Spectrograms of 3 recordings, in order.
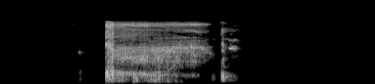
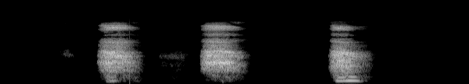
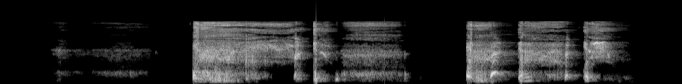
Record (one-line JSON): {"cough_length": "3.8 s", "cough_amplitude": 30491, "cough_signal_mean_std_ratio": 0.43, "exhalation_length": "4.7 s", "exhalation_amplitude": 27599, "exhalation_signal_mean_std_ratio": 0.37, "three_cough_length": "6.8 s", "three_cough_amplitude": 30866, "three_cough_signal_mean_std_ratio": 0.49, "survey_phase": "beta (2021-08-13 to 2022-03-07)", "age": "18-44", "gender": "Female", "wearing_mask": "No", "symptom_cough_any": true, "symptom_runny_or_blocked_nose": true, "symptom_fatigue": true, "symptom_change_to_sense_of_smell_or_taste": true, "symptom_loss_of_taste": true, "symptom_onset": "5 days", "smoker_status": "Never smoked", "respiratory_condition_asthma": false, "respiratory_condition_other": false, "recruitment_source": "Test and Trace", "submission_delay": "2 days", "covid_test_result": "Positive", "covid_test_method": "RT-qPCR", "covid_ct_value": 14.8, "covid_ct_gene": "ORF1ab gene", "covid_ct_mean": 15.1, "covid_viral_load": "11000000 copies/ml", "covid_viral_load_category": "High viral load (>1M copies/ml)"}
